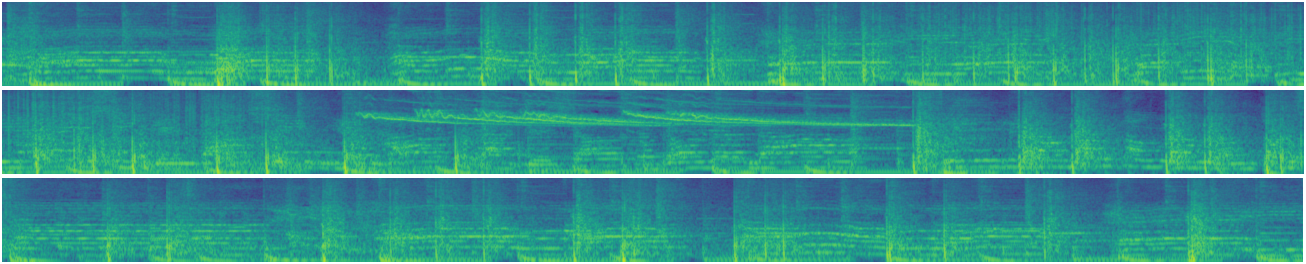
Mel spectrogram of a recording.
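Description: Upbeat Chinese New Year song playing over fireworks and firecrackers popping and crackling throughout. A little past halfway, a short run of falling whistles sounds.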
